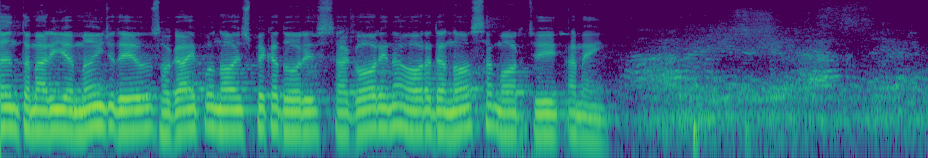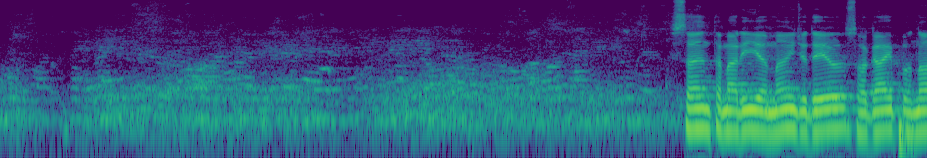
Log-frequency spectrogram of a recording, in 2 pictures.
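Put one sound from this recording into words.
A man chants in a steady sung voice through a microphone in an echoing hall.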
